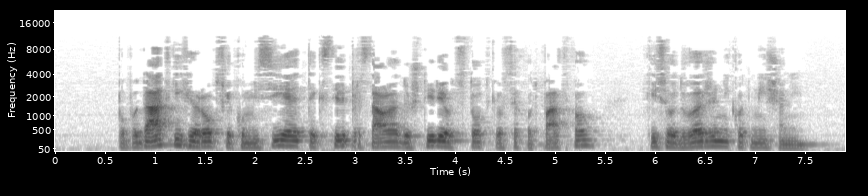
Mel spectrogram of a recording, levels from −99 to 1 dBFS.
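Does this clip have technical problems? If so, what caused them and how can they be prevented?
Yes, AAC compression damage runs through the whole clip: nothing above 11.5 kHz, and sibilants sound dull and fizzy. That points to a low-bitrate encode, likely around 32 kbps, where the encoder drops high bands and quantises coarsely. Exporting at 96 kbps or more prevents it.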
